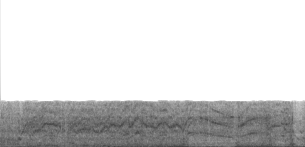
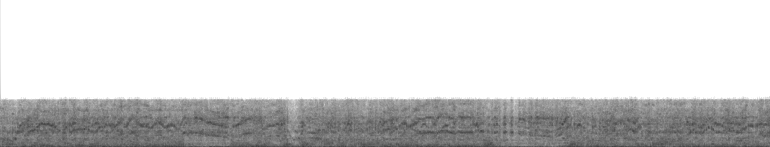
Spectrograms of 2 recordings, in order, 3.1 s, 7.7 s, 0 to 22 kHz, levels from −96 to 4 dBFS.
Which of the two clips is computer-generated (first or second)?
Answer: second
